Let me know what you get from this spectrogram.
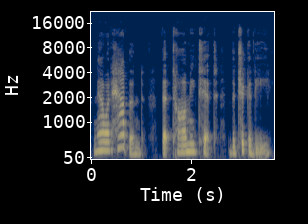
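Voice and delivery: ordinary delivery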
